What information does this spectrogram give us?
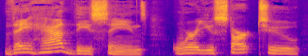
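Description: A man's voice: medium pitch, expressive, drawn-out words. An American man co-hosting a discussion podcast, explaining his points in long, carefully qualified sentences. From United States. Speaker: podcast co-host. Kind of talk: conversational discussion of role-playing games.

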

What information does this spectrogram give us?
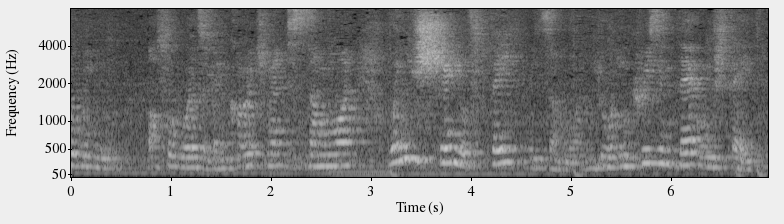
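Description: A woman from Nigeria, a church ministry team leader, talks earnestly and encouragingly. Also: mid-range voice. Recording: echoey room from a distance, noisy.

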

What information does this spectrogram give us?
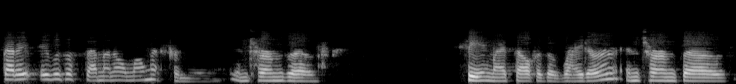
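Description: A woman guest on a podcast telling a personal story in a reflective, halting way, with many restarts. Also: fairly low pitch. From New York. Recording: tinny phone-line audio.

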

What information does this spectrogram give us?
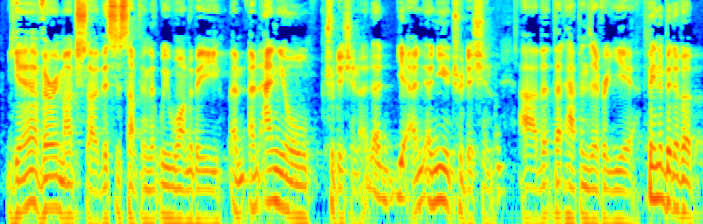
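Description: Low-voiced Australian man, thoughtful and halting. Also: a bit bright. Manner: hesitant, searching for words, earnest. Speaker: guest, theatre maker and actor. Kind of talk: conversational interview.

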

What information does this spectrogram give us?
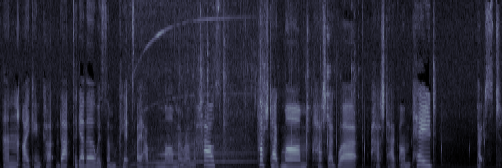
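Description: A woman's voice: medium pitch, slow pace, creaky, noisy background. A young British woman playing an earnest, ambitious, anxious schoolgirl who confides her story in an audio drama. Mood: reflective. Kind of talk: first-person audio drama narration.

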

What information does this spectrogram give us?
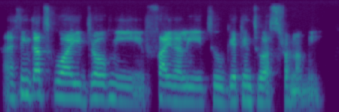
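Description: A woman's voice: fairly low pitch, steady tone, quick pace. A woman from Chile in her thirties, a native Spanish speaker with a Chilean accent, telling her story as a guest in an interview. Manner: warm, reflective storytelling with fillers. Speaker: guest astrophysicist. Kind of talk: casual interview answers.

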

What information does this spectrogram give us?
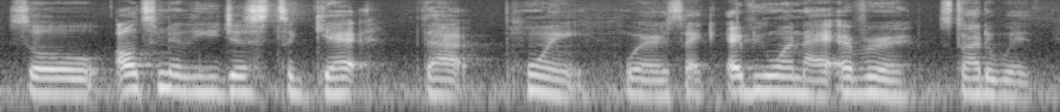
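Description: A woman in her twenties, a guest on an interview, laughing often and speaking slowly and earnestly. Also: on the low side, steady tone, warm tone, a little hiss or hum. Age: 20s. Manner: laughs often, slow and earnest when talking goals. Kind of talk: casual interview chat.

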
